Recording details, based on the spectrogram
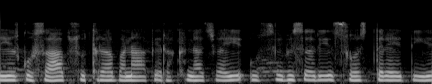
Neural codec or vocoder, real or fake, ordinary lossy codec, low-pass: none; real; none; 7.2 kHz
